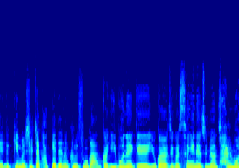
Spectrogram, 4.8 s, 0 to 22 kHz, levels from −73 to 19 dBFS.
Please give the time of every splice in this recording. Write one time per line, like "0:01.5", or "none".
0:02.0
